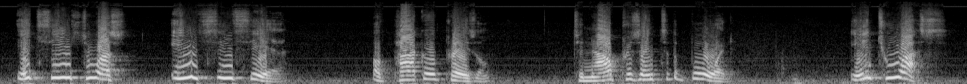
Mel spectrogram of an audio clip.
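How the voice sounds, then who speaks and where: A man speaks at an extremely high pitch and a very slow pace, with very wide pitch swings, long and frequent pauses, and noticeable background noise. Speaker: property owner appealing assessment. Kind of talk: public hearing testimony. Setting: public board meeting. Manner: loud; animated.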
